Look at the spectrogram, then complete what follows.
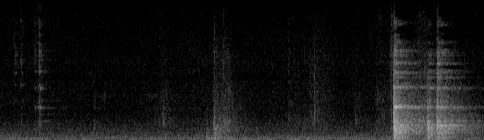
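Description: Faint clicks and a small knock of fish pieces being laid in a pot, then about four seconds in a sudden loud clatter of a dish being set down on a kitchen counter, ringing briefly.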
